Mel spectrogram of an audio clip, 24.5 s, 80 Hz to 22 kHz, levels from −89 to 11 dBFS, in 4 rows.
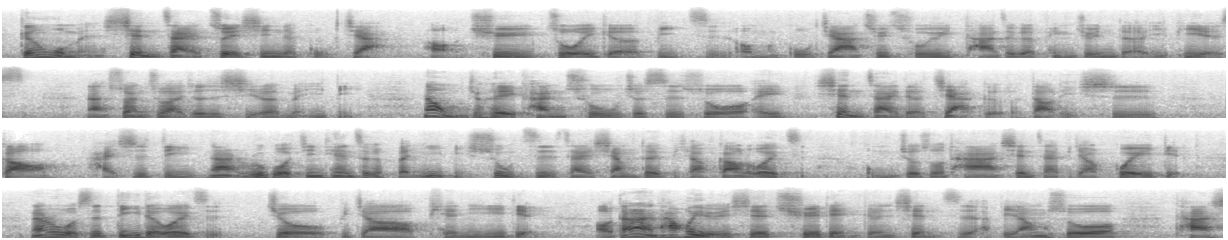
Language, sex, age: Chinese, male, 20-39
